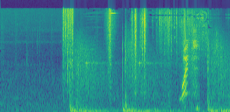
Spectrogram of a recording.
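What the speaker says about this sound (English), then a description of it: "My proximity mines exploded in the slurp juice." Proximity mines exploding in Fortnite near a slurp juice, a series of loud booming blasts in quick succession with crackling debris, while a player reacts in a surprised voice.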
